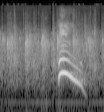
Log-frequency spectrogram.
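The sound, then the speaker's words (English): A crowd claps their hands to the Lord on a morning, a dense, continuous patter, and partway through the preacher lets out a loud rising-then-falling whoop over the clapping. “Come on, clap your hands to the Lord this morning.”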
